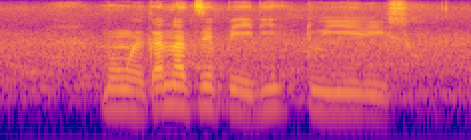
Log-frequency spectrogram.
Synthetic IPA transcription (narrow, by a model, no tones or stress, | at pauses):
mʊŋwɛkʼanat͡sʼepʼeditʼujiɺiːsɔ̥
